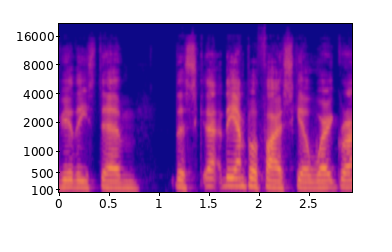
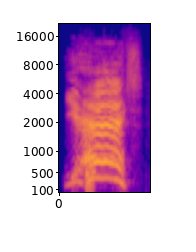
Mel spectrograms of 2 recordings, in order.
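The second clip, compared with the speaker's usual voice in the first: excited yes; 10 semitones higher, 7 dB louder, much slower than usual. Real, not acted. Excited about favourite class.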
